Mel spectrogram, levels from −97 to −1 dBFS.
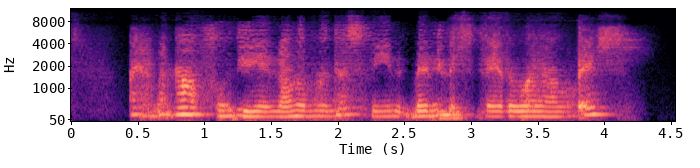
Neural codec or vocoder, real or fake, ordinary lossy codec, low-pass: codec, 44.1 kHz, 0.9 kbps, DAC; fake; Opus, 24 kbps; 10.8 kHz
